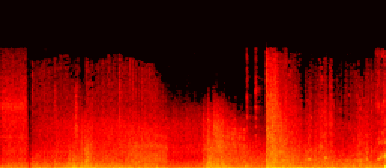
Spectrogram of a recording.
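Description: An anti-aircraft gun fires loud bursts of shots.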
